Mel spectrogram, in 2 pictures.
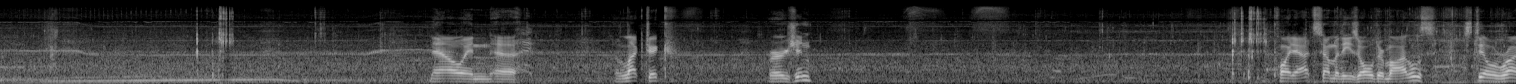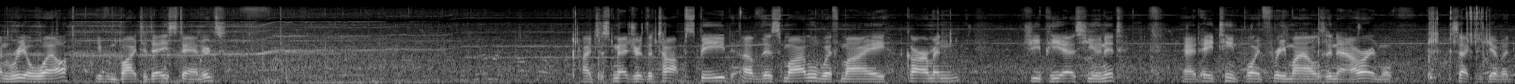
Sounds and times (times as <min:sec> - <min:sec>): Motorboat, speedboat: 0:00.0 - 0:30.3
Speech: 0:04.3 - 0:05.4, 0:06.2 - 0:06.8, 0:07.7 - 0:08.2, 0:12.7 - 0:17.5, 0:19.8 - 0:24.8, 0:25.4 - 0:26.4, 0:27.0 - 0:30.3.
